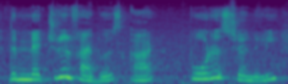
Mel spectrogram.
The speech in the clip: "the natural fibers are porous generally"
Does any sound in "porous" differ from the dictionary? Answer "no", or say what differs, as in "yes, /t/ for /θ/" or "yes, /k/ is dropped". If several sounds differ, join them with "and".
no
